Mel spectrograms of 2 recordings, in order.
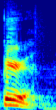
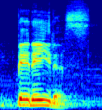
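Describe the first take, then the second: First: The town name is shortened to two syllables. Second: The town name is said in full. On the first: This is how the local people say the name. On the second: This is the standard form of the name.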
